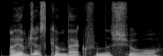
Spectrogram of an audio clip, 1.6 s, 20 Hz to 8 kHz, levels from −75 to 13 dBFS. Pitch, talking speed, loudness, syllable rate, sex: 135 Hz, 295 wpm, -18 LUFS, 6.2 syllables/s, male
